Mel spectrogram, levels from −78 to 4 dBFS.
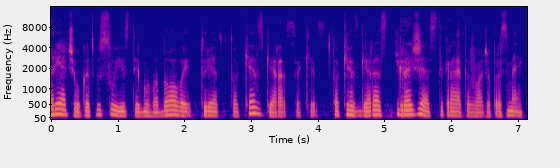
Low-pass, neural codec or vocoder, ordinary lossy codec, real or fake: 14.4 kHz; none; AAC, 96 kbps; real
